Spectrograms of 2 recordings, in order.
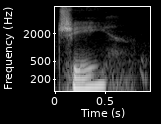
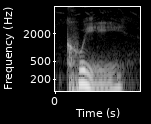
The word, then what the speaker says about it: Qi: Qui makes no sense whatsoever. Spelled Qi. I can see key. I can see chi. I can see chai. I cannot see qui ever being the correct pronunciation.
